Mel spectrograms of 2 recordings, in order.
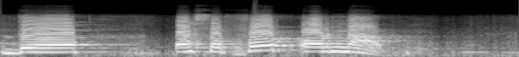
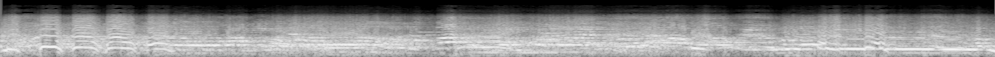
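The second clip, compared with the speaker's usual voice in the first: long, high burst of laughing; 8 semitones higher than usual. Real, not acted. (tertawa lepas bernada tinggi)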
